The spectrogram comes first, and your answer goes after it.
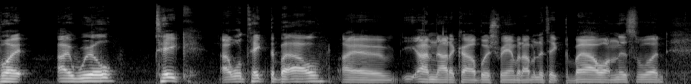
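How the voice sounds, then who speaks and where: A man speaks at a moderate pace with fairly even intonation. It's an ordinary speaking voice on a very clean recording with a silent background. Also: medium pitch for a man. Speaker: podcast host. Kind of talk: casual chat.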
